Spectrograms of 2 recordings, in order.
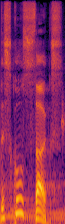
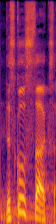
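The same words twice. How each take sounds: First: It is said in a put-on girlish voice. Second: It is said in the speaker's natural voice. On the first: "Oh, I said it wrong" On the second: "I'm not gonna try and mimic a high school girl"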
